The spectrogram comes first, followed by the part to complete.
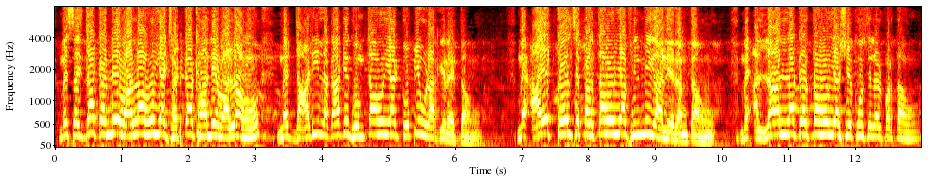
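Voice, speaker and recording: With a very high, somewhat bright voice, a man declaims poems in rhythmic verse, complete with refrains, into a stage mic. It's a poetry evening on a big outdoor stage with a crowd watching.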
